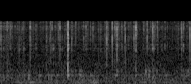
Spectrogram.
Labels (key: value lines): label: ambient
recorder: HydroMoth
